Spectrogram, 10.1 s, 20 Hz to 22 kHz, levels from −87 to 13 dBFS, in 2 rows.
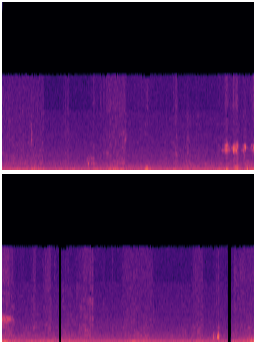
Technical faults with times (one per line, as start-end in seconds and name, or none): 6.17-6.22 Bluetooth dropout
9.54-9.61 Bluetooth dropout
